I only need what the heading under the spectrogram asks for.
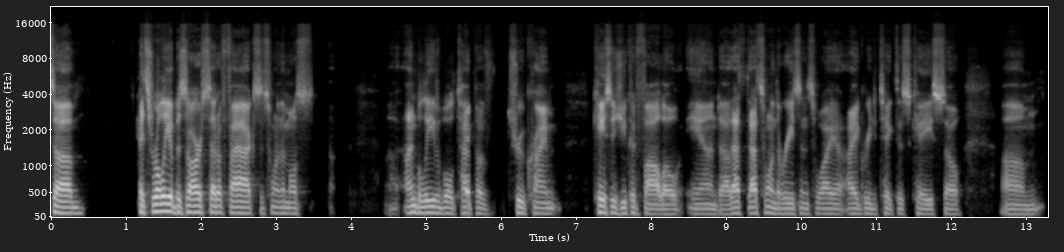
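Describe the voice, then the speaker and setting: A man hosting a livestream of legal commentary, talking informally and haltingly as he takes audience questions. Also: deep voice, no room sound, clean studio sound. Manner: halting, informal, rambling delivery. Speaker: host, defense lawyer commenting on a trial.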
